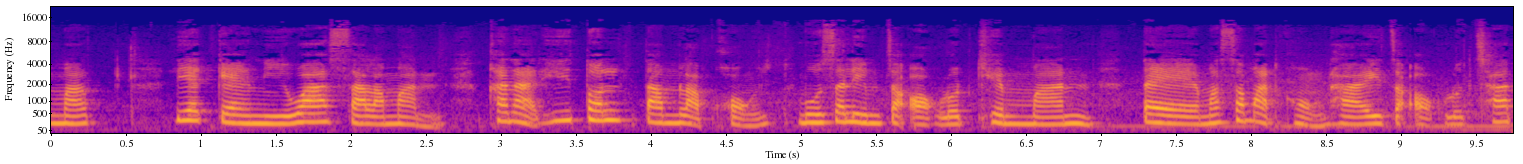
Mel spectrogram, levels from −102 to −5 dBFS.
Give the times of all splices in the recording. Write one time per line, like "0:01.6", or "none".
0:04.9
